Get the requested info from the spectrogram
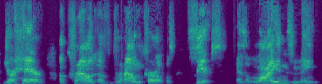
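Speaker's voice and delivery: lively, sing-song picture book reading; reading to children. Acted. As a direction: read it like story time for little ones.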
